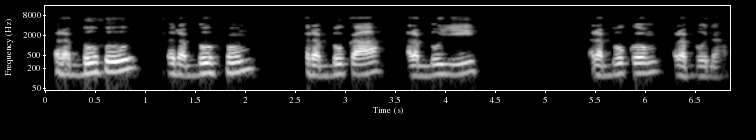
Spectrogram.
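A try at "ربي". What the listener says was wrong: آپ کہیں گے ربو کا اور ربی, ربو یہ نہیں ہوگا, باقی نیچے زیر آ جائے گی, ٹھیک ہے. ربو کا, ربی, اس چیز کا بہت دھیان رکھنا ہے.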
